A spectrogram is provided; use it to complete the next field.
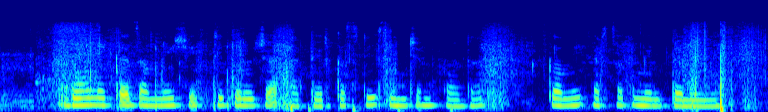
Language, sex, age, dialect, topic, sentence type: Marathi, female, 18-24, Southern Konkan, agriculture, question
